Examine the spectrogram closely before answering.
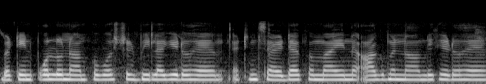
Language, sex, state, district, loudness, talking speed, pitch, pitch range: Marwari, female, Rajasthan, Nagaur, -14 LUFS, 195 wpm, 220 Hz, 215-225 Hz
